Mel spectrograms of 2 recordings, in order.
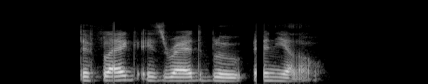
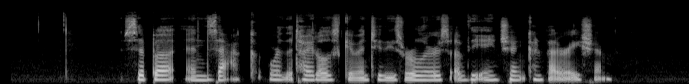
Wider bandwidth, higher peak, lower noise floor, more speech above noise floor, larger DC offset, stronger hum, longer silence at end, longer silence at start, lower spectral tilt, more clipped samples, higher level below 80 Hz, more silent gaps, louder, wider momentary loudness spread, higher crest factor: second, 7.2 kHz vs 11.5 kHz; about the same, -2 dBFS vs -2 dBFS; first, -86 dBFS vs -61 dBFS; first, 70 dB vs 41 dB; neither; neither; first, 1.15 s vs 0.8 s; second, 0.8 s vs 1.25 s; about the same, -4 dB/octave vs -4.5 dB/octave; neither; about the same, -66 dBFS vs -64 dBFS; neither; first, -17 LUFS vs -21 LUFS; second, 9 LU vs 12 LU; about the same, 16 dB vs 20 dB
